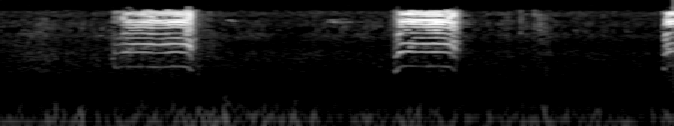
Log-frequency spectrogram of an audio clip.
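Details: Baby goat kid bleating: two loud, high, nasal cries about two seconds apart, each lasting roughly half a second, with a third starting at the end, over a low background rumble.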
